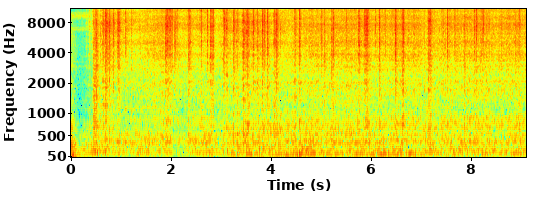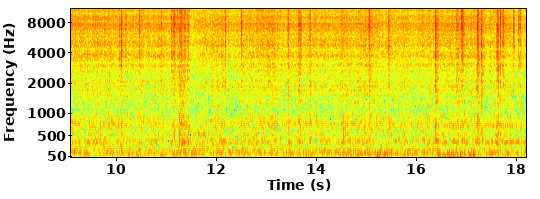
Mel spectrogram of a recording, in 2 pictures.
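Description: Metal Beyblade top spinning on a large plastic dish, a steady whirring scrape broken by frequent rattling clicks as it skids and knocks across the surface.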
